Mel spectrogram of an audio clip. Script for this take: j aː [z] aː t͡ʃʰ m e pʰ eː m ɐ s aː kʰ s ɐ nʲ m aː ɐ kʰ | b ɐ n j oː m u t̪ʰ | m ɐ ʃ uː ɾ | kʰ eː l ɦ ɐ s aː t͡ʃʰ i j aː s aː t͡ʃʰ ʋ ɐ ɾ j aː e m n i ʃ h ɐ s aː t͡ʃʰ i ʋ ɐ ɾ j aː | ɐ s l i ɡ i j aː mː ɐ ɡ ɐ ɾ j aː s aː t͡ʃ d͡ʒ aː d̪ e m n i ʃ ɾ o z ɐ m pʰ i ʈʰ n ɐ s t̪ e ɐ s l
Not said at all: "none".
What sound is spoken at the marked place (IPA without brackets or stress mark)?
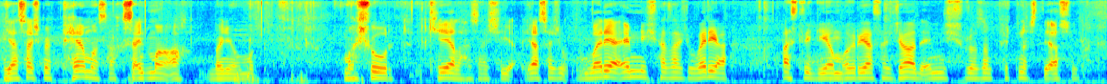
s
